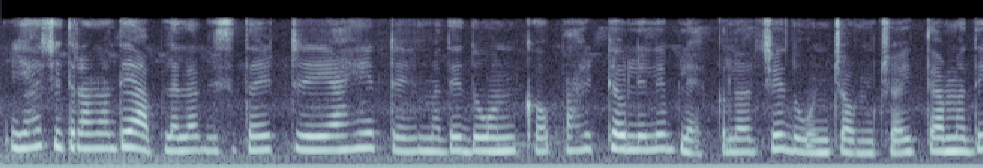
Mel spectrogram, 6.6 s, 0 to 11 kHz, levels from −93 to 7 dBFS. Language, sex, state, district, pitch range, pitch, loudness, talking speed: Marathi, female, Maharashtra, Pune, 230-265 Hz, 245 Hz, -16 LUFS, 165 wpm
